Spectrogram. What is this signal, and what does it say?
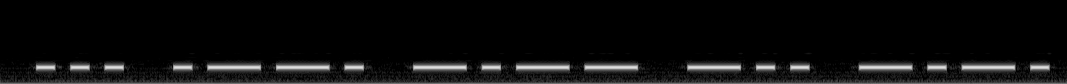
Morse code, heard as a keyed tone, about 7 wpm, 800 Hz. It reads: SPYDC
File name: telegrafia / i2tfj / Lez10 30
